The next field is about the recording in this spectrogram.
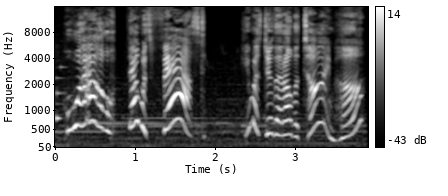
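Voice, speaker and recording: A woman voicing a small, excitable, childlike female fairy companion in a video game, squeaky, bubbly and eager. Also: unhurried, heavily acted. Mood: cheerful, impressed. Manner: bubbly, exclamatory, refers to self by name. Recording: music behind the voice. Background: game music.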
